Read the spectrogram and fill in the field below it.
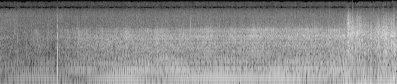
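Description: Aircraft engines drone steadily overhead.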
